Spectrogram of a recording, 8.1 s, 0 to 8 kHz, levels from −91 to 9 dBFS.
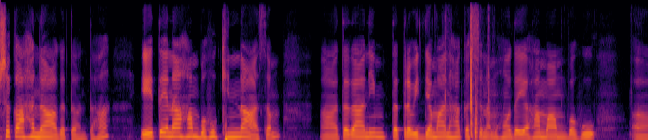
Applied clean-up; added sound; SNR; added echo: none; Skateboard; 13 dB; none.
